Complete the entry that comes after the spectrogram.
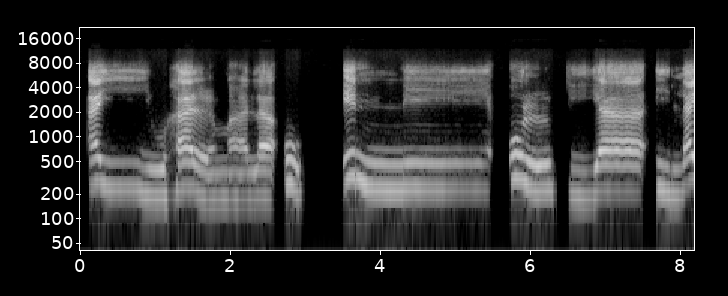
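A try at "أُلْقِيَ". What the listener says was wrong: Salah. Ulkiyanya salah. Pendek. Ulkiyanya pendek. Ulkiya ilai.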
